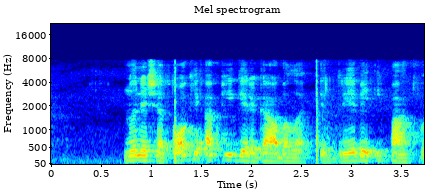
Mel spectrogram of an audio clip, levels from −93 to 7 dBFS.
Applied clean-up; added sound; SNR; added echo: none; Fire; 20 dB; reverberation time 0.4 s.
